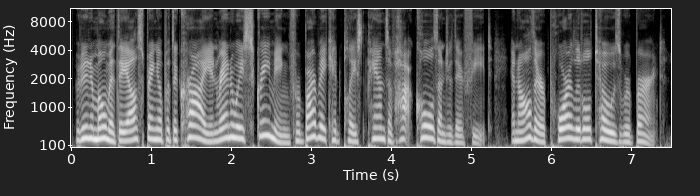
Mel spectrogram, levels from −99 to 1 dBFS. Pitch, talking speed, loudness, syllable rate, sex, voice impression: 225 Hz, 270 wpm, -16 LUFS, 6.1 syllables/s, female, very feminine, very adult-like, very thin, slightly tensed, powerful, very bright, slightly hard, very clear, very fluent, slightly raspy, cool, very intellectual, refreshing, sincere, slightly calm, friendly, very reassuring, unique, slightly elegant, wild, sweet, very lively, strict, intense, slightly sharp, light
